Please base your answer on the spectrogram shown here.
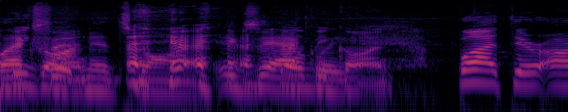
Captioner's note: laughing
